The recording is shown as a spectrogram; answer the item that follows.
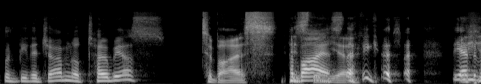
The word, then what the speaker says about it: Tobias: even in America I need to learn to pronounce your name right so is it Tobias would be the German or Tobias Tobias Tobias the end of an hour I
